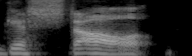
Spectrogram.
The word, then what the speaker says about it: Gestalt: And you're going to learn that it's pronounced Gestalt.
